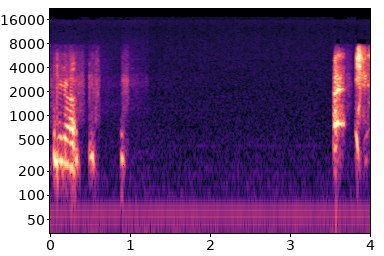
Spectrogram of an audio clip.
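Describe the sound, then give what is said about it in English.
Two quick, forceful sneezes close together, following a few brief vocal sounds and a few seconds of silence. “I'm going to sneeze.”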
